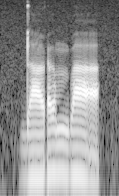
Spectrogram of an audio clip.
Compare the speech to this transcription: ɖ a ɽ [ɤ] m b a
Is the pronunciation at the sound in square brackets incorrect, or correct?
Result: correct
